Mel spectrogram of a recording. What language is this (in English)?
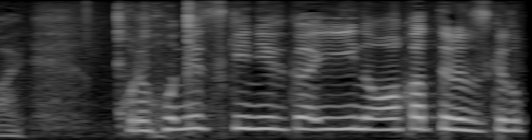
Japanese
